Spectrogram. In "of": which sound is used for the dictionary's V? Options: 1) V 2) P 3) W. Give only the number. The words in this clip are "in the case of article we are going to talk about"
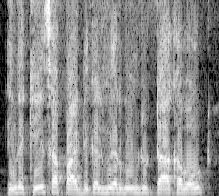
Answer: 2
